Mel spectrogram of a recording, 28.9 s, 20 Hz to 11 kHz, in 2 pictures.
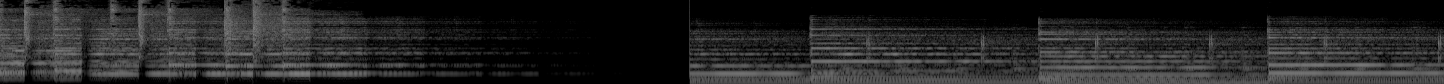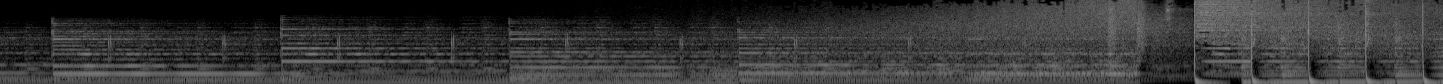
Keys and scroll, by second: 0.3 F2, 1.4 Escape, 4.7 space, 8.7 space, 13.9 space, 16.9 space, 19.4 space.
